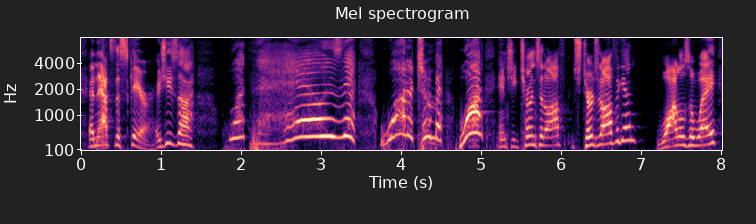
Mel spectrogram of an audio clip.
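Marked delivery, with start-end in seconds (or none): 1.8-5.1 startled character. Acted. Aunt Bam finding the water back on, high alarmed squeal. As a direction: squeal it in mock fright. Acting frightened woman at the scare.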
